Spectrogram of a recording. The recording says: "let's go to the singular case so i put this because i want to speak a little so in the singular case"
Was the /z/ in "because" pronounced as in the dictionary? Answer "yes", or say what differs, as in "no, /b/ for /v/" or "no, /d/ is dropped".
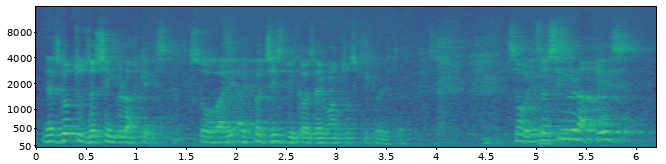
yes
